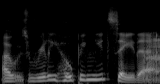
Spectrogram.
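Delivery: really smug, self-satisfied, low murmur. Retelling how John answers Batista's last refusal to quit, imitating someone really smug. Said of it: "John goes really smugly".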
